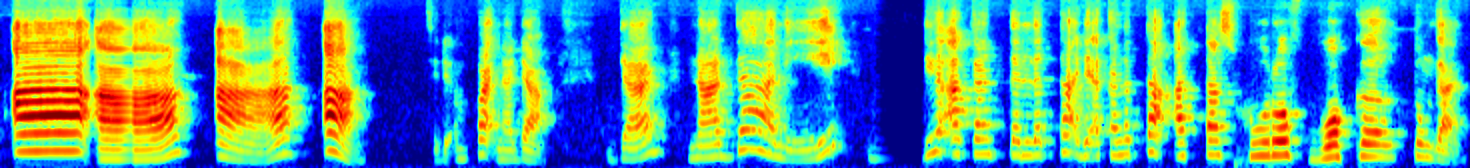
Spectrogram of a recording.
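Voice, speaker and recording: A woman's voice: sits high, animated, a little slow. A young woman with a Malaysian Malay accent teaching a beginners' Mandarin class, explaining patiently and repeating sounds to demonstrate. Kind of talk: online language lesson.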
